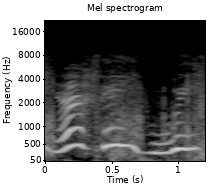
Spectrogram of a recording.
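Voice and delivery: high sing-song pet talk; talking to a dog. Real, not acted. Coaxing her dog, voice jumps high.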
